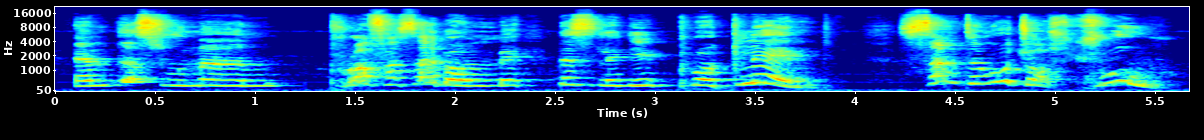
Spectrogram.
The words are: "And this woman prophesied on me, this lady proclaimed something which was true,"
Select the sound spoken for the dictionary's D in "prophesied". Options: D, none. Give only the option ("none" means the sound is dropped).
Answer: D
